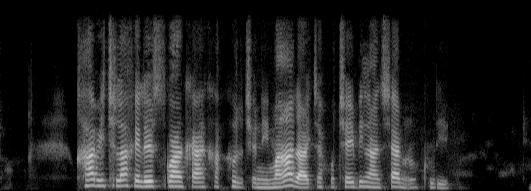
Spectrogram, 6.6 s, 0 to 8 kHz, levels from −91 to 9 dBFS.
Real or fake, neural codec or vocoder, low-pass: fake; codec, 16 kHz, 0.8 kbps, ZipCodec; 7.2 kHz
